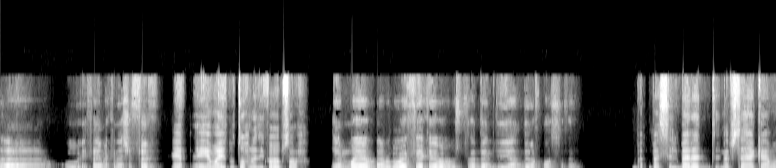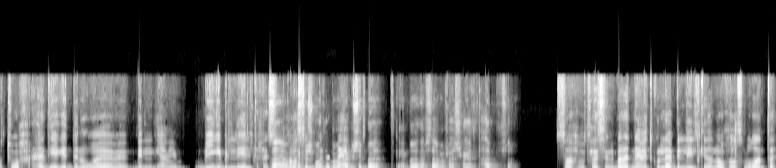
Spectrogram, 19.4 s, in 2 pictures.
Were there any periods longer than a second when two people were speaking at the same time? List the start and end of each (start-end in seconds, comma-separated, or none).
13.1-14.3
